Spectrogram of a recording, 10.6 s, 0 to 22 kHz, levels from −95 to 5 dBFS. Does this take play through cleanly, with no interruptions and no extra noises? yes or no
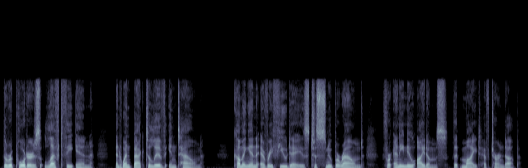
yes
